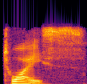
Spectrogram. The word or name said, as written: twice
